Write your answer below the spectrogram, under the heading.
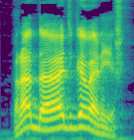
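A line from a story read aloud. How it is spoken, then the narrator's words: Skeptical snort, bearded man. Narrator (Russian): хмыкнул бородач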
